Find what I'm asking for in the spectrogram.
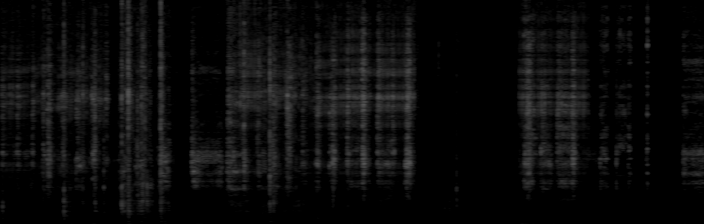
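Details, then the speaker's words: Devera Bluetooth neckband earbud playing music: one side silent, this side quiet, crackly and rattling with almost no bass; fault likely in the speaker wires, and the speaker itself also suspected bad. "इसमें आवाज़ नहीं आ रही। इसमें आवाज़ काफ़ी फटी फटी आ रही है। इसका बेस ख़राब आ रहा है एक्चुअली।"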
